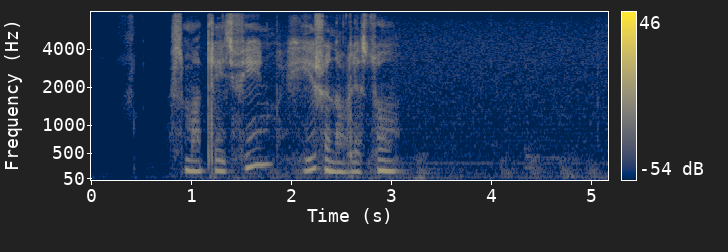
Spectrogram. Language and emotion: Russian, neutral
